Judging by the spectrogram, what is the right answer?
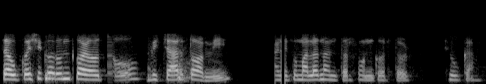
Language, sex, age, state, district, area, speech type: Marathi, female, 30-45, Maharashtra, Kolhapur, urban, conversation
